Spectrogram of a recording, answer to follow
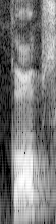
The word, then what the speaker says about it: corpse: Answer के sentence number 5 में कॉप्स की स्पेलिंग पर ध्यान दीजिए। CORPSE। यहाँ पर R फॉर राहुल साइलेंट है तथा इसका अर्थ होता है अ डेड बॉडी, अर्थात शव या लाश।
